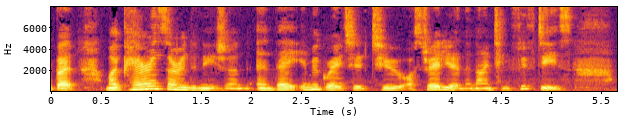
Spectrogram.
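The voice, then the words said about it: Mixed English-Australian mid-Pacific accent. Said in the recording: “strange accent, you know, a little bit mid-Pacific, but we're not quite sure because you sound a little English, but you also could be Australian”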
